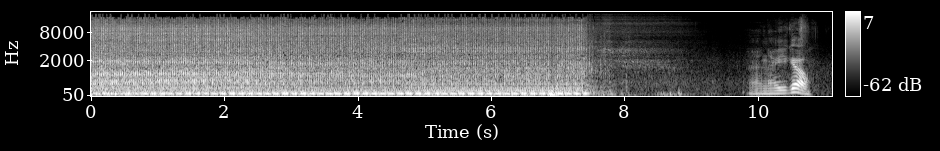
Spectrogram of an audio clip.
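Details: VW ALH TDI diesel from a 2003 Jetta run outside the car on its stripped, reconnected wiring harness for a swap; even clatter at steady idle about four beats a second, no misses, then shut off; healthy.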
